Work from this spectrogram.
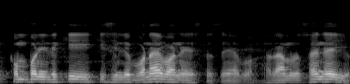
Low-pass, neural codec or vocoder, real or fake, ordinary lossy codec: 7.2 kHz; none; real; none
